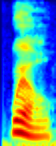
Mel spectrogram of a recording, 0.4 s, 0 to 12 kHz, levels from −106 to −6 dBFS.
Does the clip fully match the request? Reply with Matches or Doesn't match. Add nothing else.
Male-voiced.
Doesn't match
